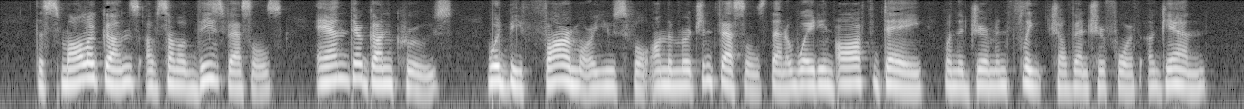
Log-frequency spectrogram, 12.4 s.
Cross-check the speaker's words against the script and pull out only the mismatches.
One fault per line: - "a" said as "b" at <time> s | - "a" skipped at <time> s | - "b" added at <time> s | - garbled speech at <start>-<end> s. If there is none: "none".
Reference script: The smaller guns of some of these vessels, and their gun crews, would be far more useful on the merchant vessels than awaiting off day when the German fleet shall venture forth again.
none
